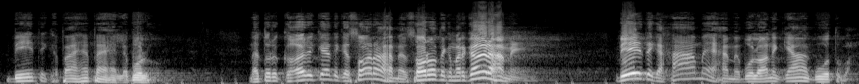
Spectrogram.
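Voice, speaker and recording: Man telling rustic stage jokes in a hall. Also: medium pitch. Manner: rustic anecdotes with rising oratorical bursts. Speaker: folk comedian on stage. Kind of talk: Gujarati folk stage comedy and storytelling. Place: large hall at a community event. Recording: long hall reverb.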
